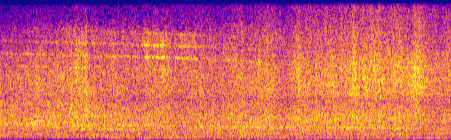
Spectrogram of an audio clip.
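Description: An Airbus jet landing at Montego Bay airport in Jamaica, its engines giving a loud, steady roar that stays dense and unbroken throughout, with no voices.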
